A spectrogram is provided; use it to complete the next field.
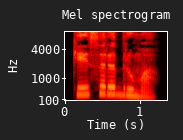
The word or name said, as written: ಕೇಸರದ್ರುಮ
